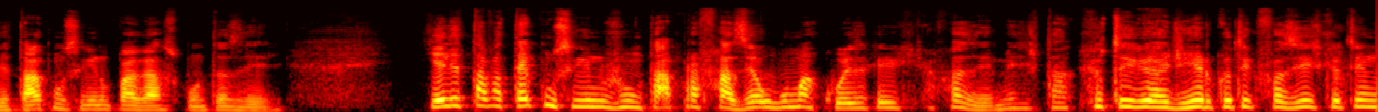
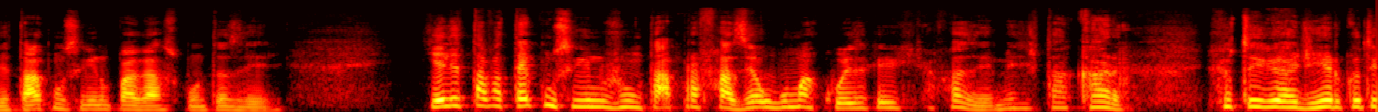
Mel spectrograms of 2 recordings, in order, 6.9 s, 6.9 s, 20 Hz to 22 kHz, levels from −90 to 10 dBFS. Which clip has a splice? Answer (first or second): first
